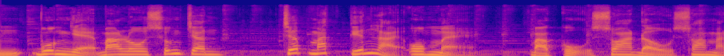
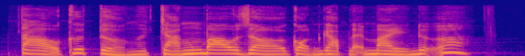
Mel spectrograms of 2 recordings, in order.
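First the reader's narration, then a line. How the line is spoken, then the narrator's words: Choked lament. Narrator (Vietnamese): Bà nghẹn ngào than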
